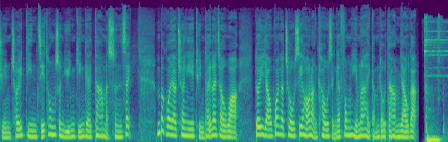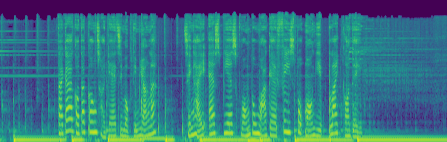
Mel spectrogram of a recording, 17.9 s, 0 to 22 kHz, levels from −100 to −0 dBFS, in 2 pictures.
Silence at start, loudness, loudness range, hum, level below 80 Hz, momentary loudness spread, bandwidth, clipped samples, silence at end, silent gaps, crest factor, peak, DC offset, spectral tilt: 0 s; -16 LUFS; 3 LU; none; -22 dBFS; 7 LU; 16 kHz; under 0.1%; 0 s; 8.37-8.41 s; 14 dB; -2 dBFS; under 0.1%; -4.5 dB/octave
